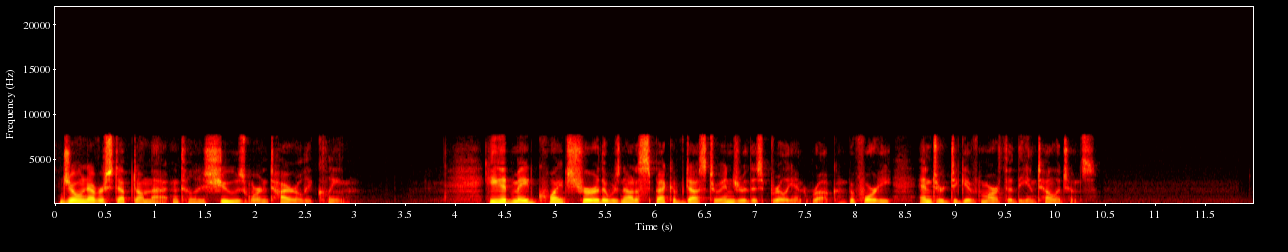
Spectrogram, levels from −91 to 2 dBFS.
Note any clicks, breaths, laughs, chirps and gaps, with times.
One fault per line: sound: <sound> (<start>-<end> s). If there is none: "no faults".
no faults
